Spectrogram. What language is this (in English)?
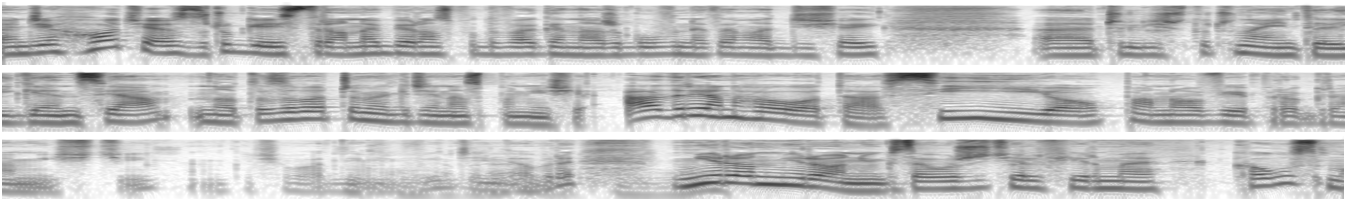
Polish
